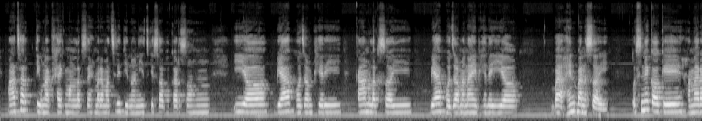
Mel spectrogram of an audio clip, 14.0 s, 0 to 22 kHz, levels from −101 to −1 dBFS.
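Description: No technical faults can be heard anywhere in the speech recording; the signal holds steady throughout.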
